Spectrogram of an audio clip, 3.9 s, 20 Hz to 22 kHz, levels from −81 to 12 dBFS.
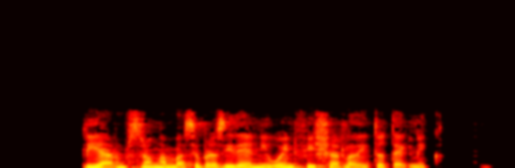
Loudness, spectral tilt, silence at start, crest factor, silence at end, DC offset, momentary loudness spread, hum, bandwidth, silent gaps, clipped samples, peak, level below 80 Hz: -18 LUFS; -5 dB/octave; 0.65 s; 16 dB; 0.65 s; under 0.1%; 8 LU; none; 7.8 kHz; none; under 0.1%; -4 dBFS; -60 dBFS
